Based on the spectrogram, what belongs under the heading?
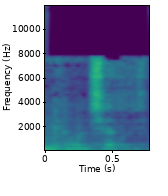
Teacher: النون بدون تشكيل وبعدها شين يبقى أغن في النون · Term: غنة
